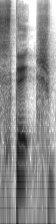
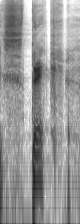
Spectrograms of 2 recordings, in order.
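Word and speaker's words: Stich: to have a guy, I believe it's pronounced Stitch, but some people have, I've heard people say Stick, like with a hard K, because it is like S-T-I-C-H, but I always thought it was just Stitch. So I've never heard his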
